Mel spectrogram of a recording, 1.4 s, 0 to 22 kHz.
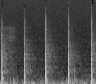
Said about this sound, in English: Listen to this sound. You hear that? That's me knocking on a hardcover copy of Stephen King's gigantic 1,100-page novel, It.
